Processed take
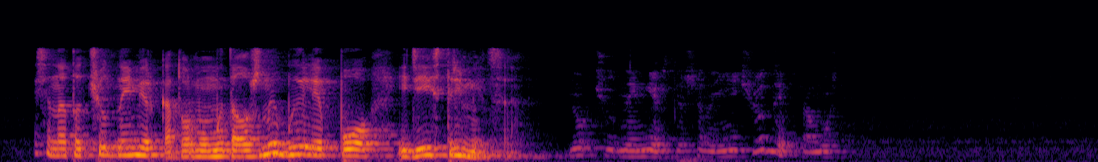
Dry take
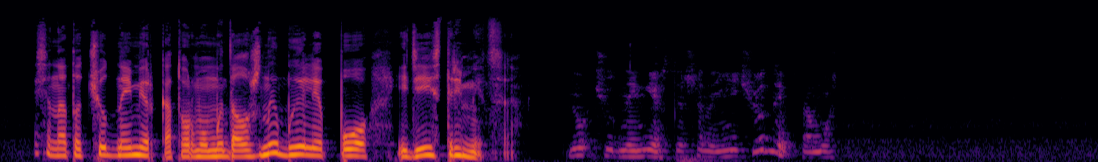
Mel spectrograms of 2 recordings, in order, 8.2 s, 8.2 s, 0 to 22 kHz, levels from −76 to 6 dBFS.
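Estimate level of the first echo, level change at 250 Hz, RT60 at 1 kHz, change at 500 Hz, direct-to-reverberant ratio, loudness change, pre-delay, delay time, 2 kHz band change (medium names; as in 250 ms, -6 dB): no echo, +2.0 dB, 0.70 s, +1.5 dB, 6.0 dB, +1.0 dB, 3 ms, no echo, +1.0 dB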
